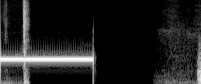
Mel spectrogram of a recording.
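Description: An edited-in electronic beep: one steady high tone lasting about a second, which stops sharply with a click.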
